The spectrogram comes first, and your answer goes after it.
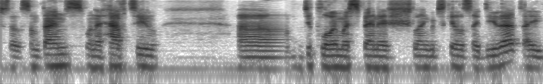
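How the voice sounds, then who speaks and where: A man talks with a strong Russian accent and a bright, sharp tone. His intonation stays monotone and flat. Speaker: historian, PhD student. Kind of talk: interview.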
